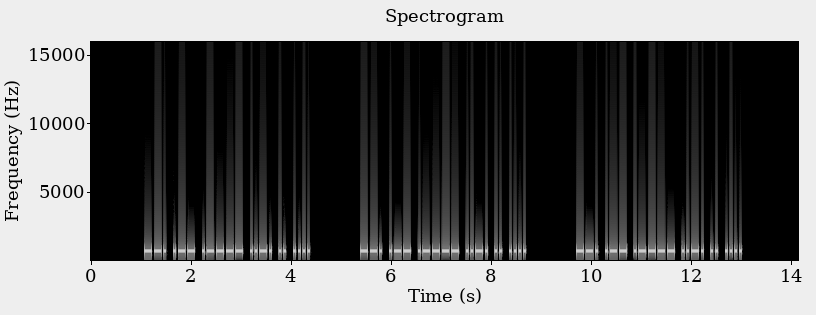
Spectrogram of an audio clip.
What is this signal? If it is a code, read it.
Morse code, heard as a keyed tone, about 25 wpm, 700 Hz. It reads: GW1FIH GW1FIH GW1FIH
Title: DXCC-100 Call Signs - 6 Characters - Repeated 3x - 25wpm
